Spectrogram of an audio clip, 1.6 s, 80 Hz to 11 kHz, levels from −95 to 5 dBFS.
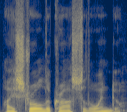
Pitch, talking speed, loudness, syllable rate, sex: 110 Hz, 225 wpm, -16 LUFS, 6.2 syllables/s, male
